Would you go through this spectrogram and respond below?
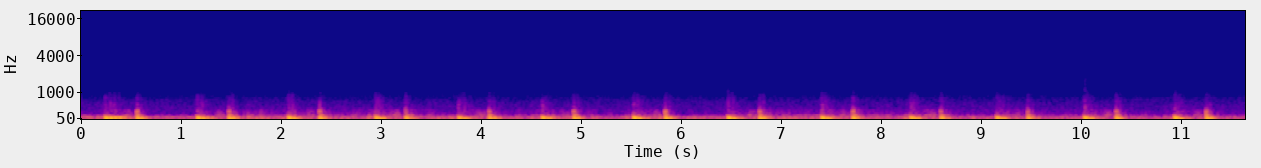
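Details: Male heartbeat and breathing auscultated through a stethoscope: steady paired low thumps at about 66 beats per minute with soft breath noise behind; normal heart sounds.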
